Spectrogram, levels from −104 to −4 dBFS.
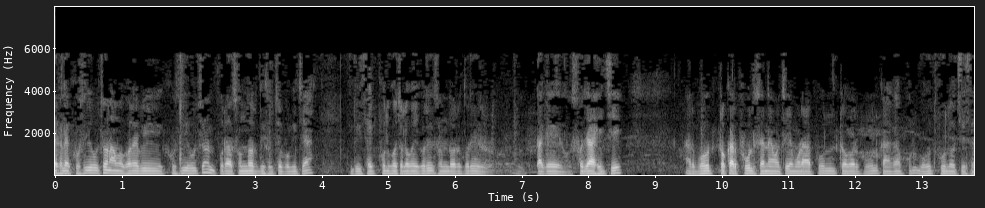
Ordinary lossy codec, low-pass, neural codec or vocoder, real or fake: MP3, 24 kbps; 7.2 kHz; none; real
